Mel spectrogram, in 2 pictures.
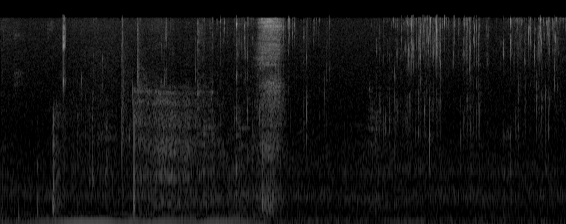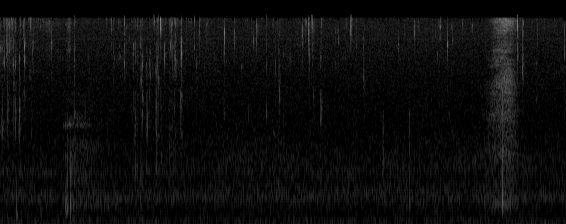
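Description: Faint, close-miked chewing of soft pasta, with a low hum through the first couple of seconds. Then come a few light clicks as chopsticks work through the pasta on a plate, the sharpest near the end.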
